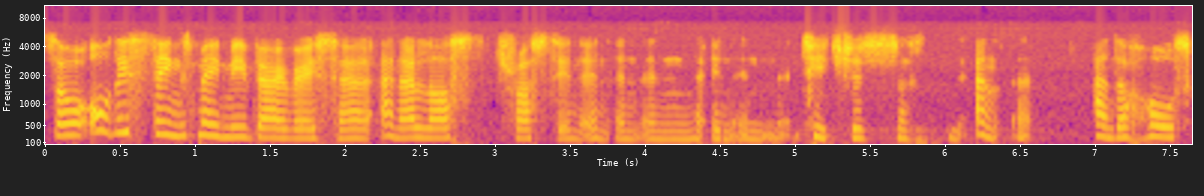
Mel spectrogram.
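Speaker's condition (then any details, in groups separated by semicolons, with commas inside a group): Stuttering; stutter with silent blocks, freezes, body movements and tics, major stuttering on oral presentations; stutters a lot in this recording, recording stress increases stutter; slow, clear, articulated speech, mostly fluent in English and Swedish, more stuttering in Dutch, German, French; repeated words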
